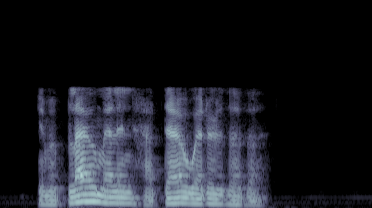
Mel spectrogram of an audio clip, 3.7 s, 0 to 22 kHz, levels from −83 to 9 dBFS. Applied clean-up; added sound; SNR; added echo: none; none; none; none.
